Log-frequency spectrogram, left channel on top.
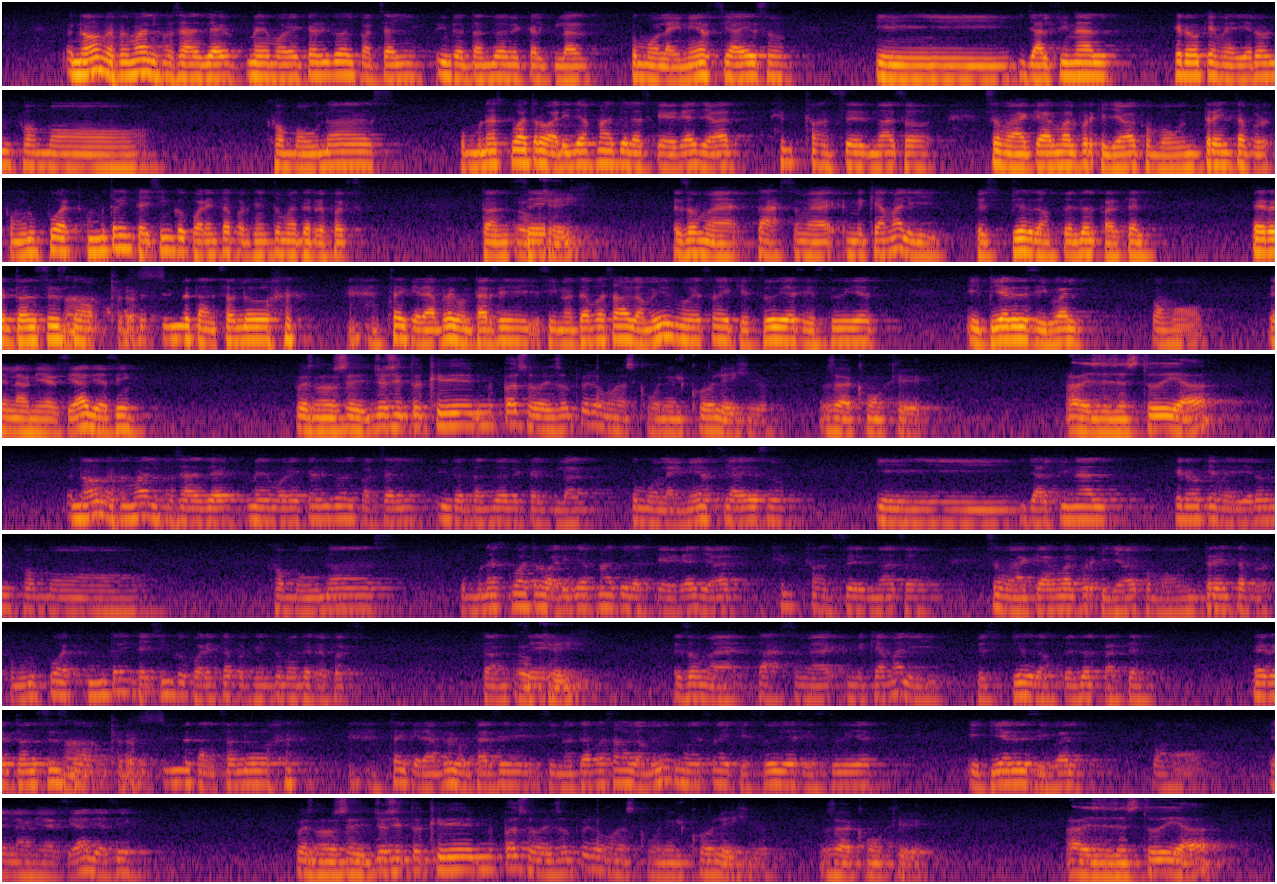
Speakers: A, on the left (about 35°); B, on the left (about 15°).
A: no, me fue mal, o sea, ya me demoré casi todo el parcial intentando de calcular como la inercia, eso. Y ya al final creo que me dieron como, como unas, como unas cuatro varillas más de las que debería llevar. <laughs> Entonces, no, eso, eso me va a quedar mal porque lleva como un 30 por- como un, cuar- como un treinta y cinco cuarenta por ciento más de refuerzo. Entonces,
B: Ok.
A: eso me, ta, eso me, me queda mal y pues pierdo, pierdo el parcial. Pero entonces,
B: No,
A: como para
B: pero
A: no sentirme tan solo, <laughs> te quería preguntar si, si no te ha pasado lo mismo, eso de que estudias y estudias y pierdes igual, como en la universidad y así.
B: pues no sé, yo siento que me pasó eso, pero más como en el colegio. O sea, como que a veces estudiaba.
